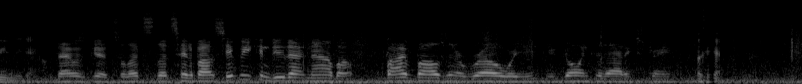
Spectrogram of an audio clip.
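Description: A man talks calmly close by, outdoors.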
